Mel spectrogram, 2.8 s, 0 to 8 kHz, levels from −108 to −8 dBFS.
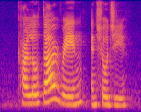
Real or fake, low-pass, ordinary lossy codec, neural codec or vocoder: real; none; none; none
